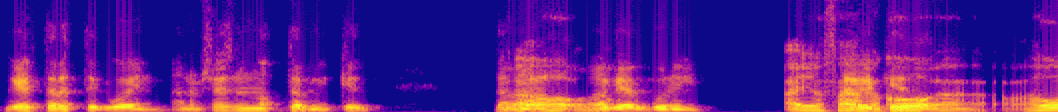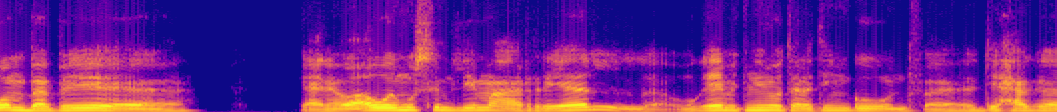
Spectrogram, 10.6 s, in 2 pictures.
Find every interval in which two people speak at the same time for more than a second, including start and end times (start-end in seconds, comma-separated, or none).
none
